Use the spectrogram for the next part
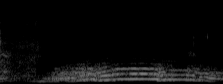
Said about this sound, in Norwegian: Er det katten, eller?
